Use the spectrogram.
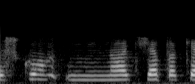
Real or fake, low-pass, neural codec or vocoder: fake; 3.6 kHz; codec, 16 kHz, 1.1 kbps, Voila-Tokenizer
